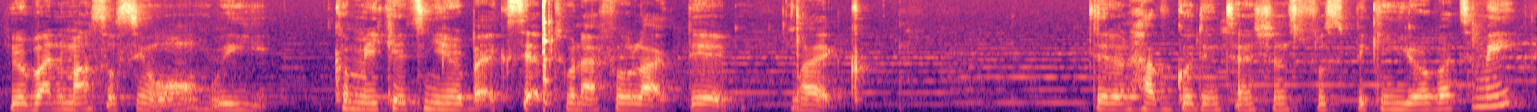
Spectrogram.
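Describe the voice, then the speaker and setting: A woman's voice: on the low side, fast, music in the background. A woman, talking casually to her camera and laughing often as she chats. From Nigeria. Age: 20s. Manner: chatty, laughs often, playful asides. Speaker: YouTuber. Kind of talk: casual get-to-know-me vlog.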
